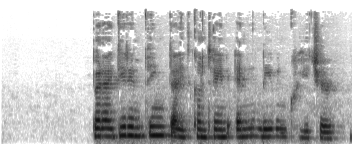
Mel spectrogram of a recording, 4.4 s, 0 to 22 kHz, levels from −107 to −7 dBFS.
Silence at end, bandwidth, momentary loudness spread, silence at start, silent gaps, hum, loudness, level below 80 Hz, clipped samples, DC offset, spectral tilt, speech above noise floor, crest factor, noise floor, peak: 0.2 s; 16 kHz; 8 LU; 1.15 s; none; none; -21 LUFS; -62 dBFS; under 0.1%; under 0.1%; -5.5 dB/octave; 57 dB; 18 dB; -77 dBFS; -4 dBFS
